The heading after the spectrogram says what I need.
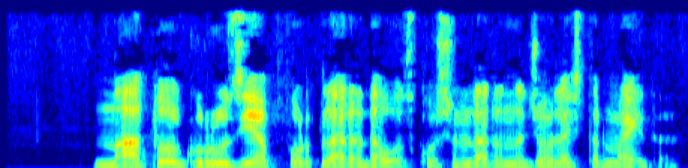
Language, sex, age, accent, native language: Uzbek, male, 25-34, Xorazm, Uzbek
